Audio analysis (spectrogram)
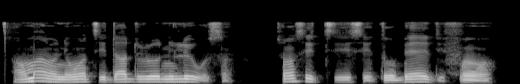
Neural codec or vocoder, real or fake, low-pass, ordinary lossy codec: none; real; 7.2 kHz; none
